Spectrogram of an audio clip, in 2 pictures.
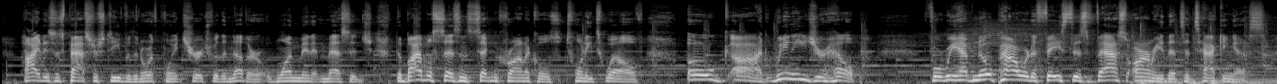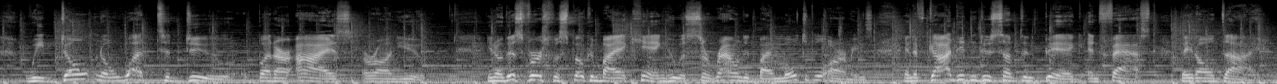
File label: Radio Spot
